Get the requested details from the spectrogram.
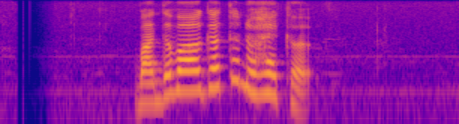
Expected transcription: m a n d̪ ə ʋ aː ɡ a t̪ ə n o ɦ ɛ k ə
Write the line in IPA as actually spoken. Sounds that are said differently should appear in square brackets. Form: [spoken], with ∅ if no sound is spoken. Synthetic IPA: [b] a n d̪ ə ʋ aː ɡ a t̪ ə n o ɦ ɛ k ə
